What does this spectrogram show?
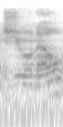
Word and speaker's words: journal: In French, Jael is pronounced more like Jonel with a soft J sound at the beginning.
